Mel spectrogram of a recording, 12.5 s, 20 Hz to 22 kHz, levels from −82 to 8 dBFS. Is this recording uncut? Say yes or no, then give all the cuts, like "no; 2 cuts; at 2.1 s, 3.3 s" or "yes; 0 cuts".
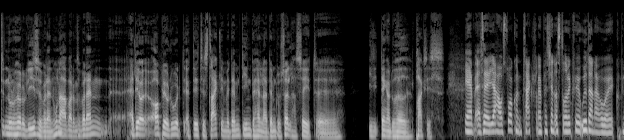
no; 2 cuts; at 1.5 s, 10.7 s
